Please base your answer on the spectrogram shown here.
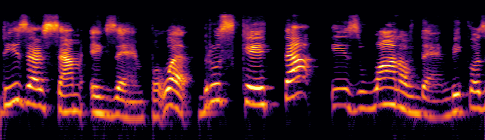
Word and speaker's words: bruschetta: find on the menu bruschetta they pronounce bruschetta now it's not bruschetta is this sound cake bruschetta okay so now you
